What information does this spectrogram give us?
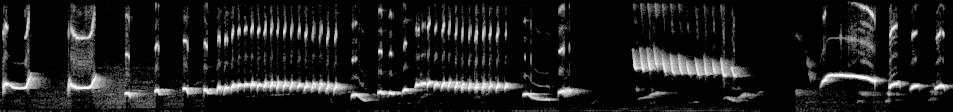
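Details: Provoking song of a White-rumped shama for getting other shamas to sing: sweeping whistles, fast trilled runs and high clear notes in varied phrases, with a brief cut near the end.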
